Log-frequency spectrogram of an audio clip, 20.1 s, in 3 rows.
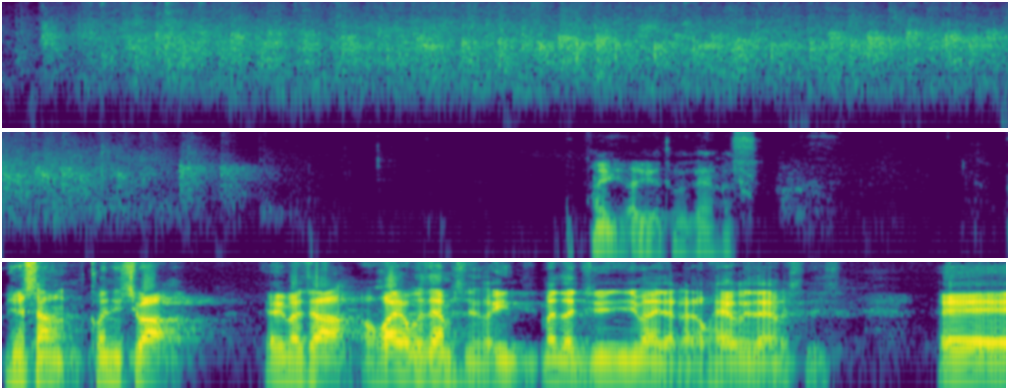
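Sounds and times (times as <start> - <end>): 
audience applause: 0.0 - 8.6
speech: 10.7 - 11.8, 13.4 - 19.0, 19.6 - 20.1.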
